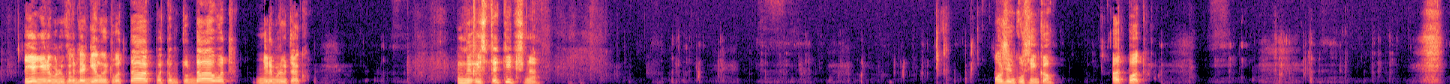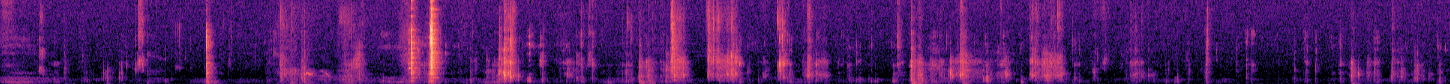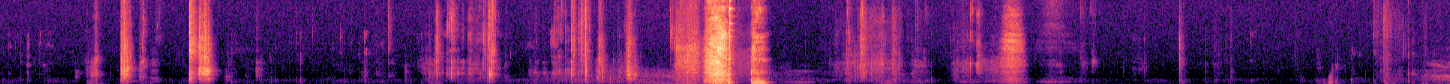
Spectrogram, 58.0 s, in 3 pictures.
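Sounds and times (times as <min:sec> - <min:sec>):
chewing and mouth sounds: 0:08.1 - 0:13.2, 0:25.2 - 0:40.9.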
